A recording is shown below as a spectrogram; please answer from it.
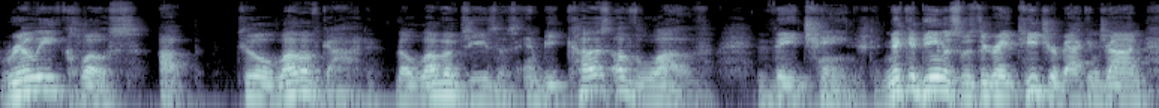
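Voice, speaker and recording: This pastor from the United States has a mid-range, fairly bright voice. His devotional sermon is conversational, emphatic and direct, and he keeps checking in with listeners by tacking on tag questions again and again.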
